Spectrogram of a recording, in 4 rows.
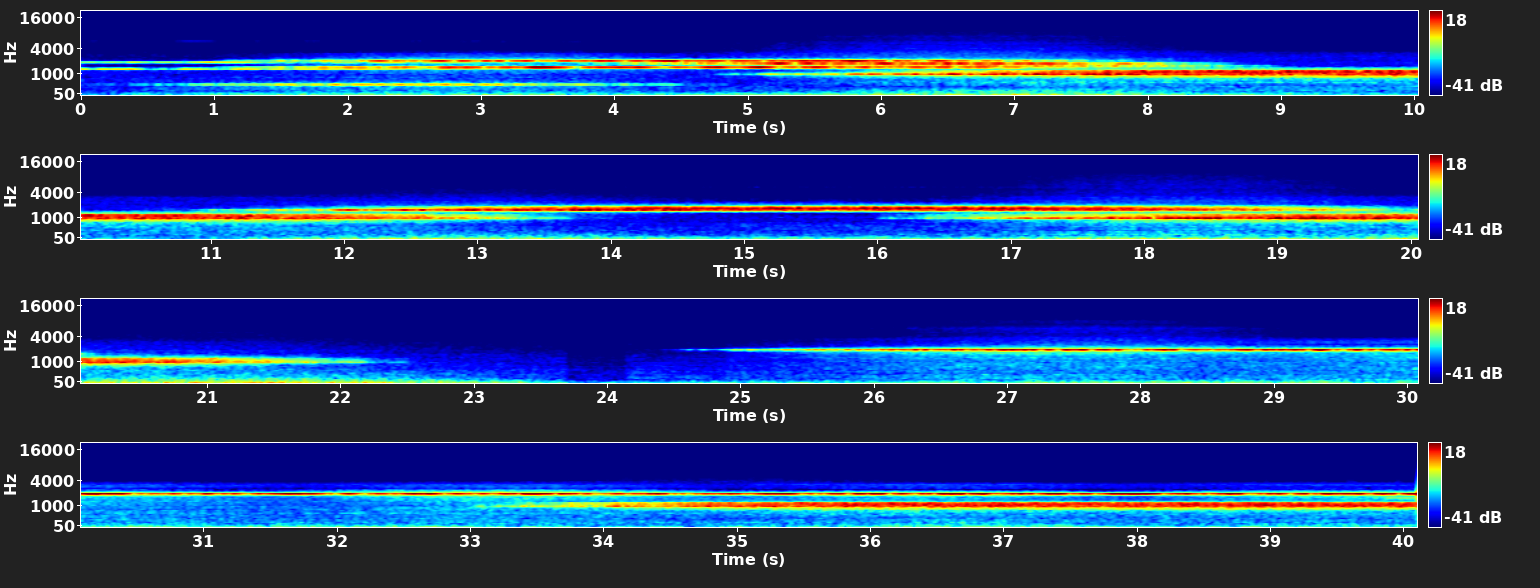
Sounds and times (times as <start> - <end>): Music: 0.0 - 22.0, 24.5 - 40.1.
